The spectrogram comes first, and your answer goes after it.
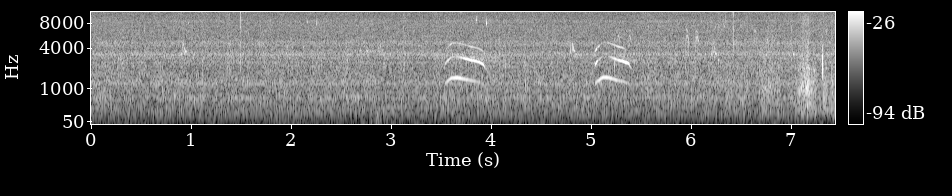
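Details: A raccoon dog (Nyctereutes procyonoides) met in winter gives two faint, high, arched whining calls about a second and a half apart, over steady hiss, with a sharp click at the end.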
